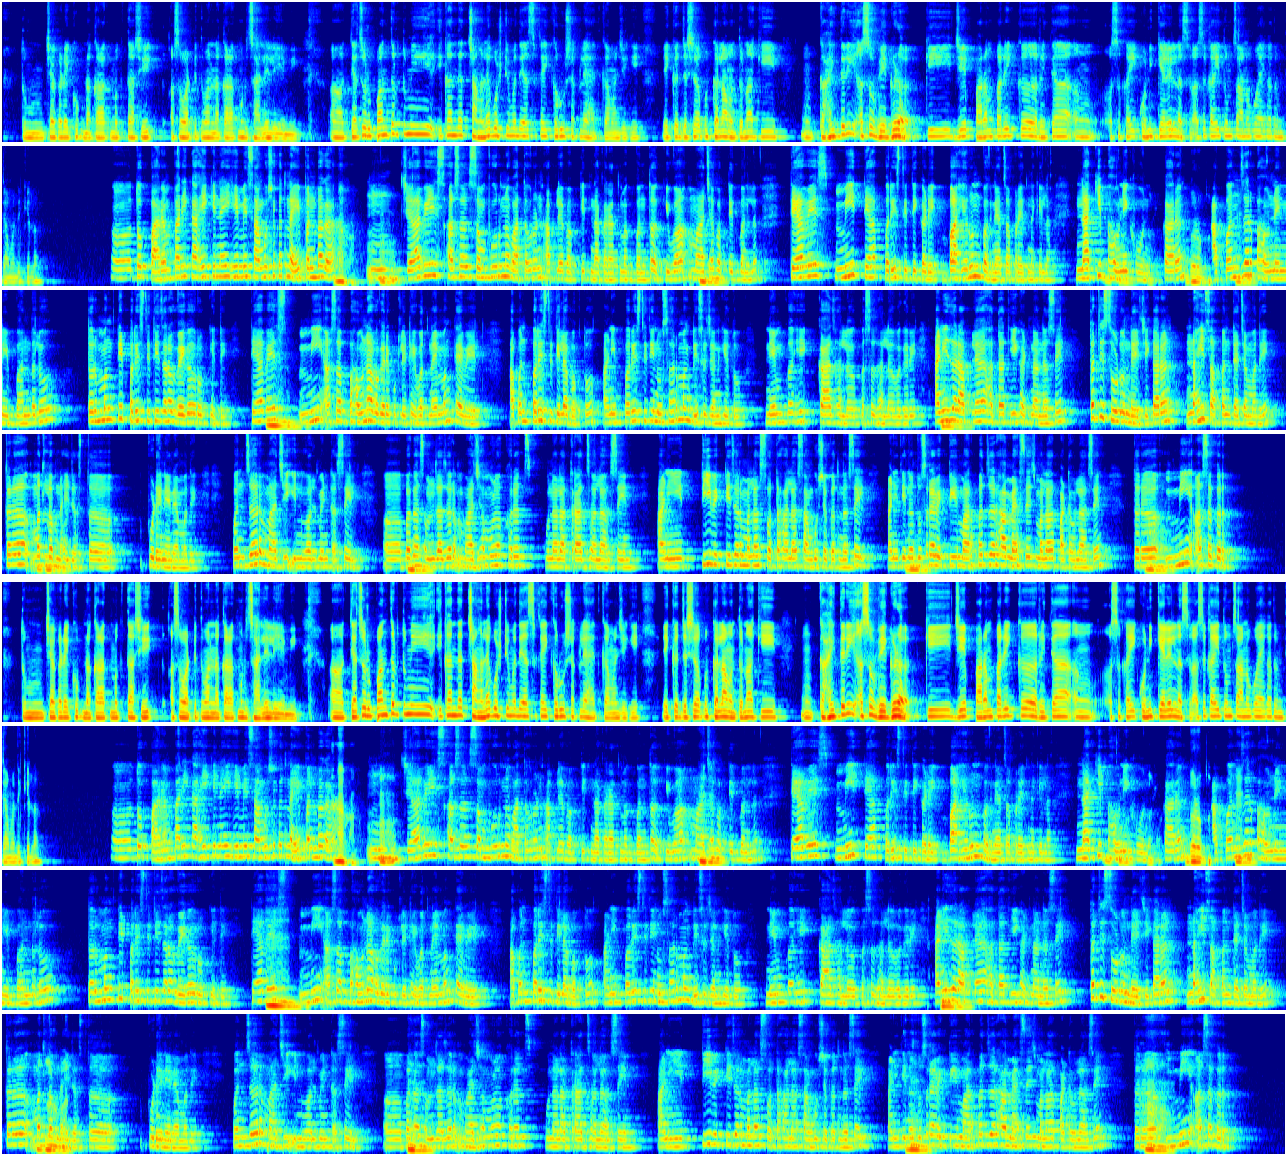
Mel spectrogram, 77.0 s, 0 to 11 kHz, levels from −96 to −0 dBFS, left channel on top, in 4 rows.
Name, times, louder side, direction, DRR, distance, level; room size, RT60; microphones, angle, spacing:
voice 1, 0.3-2.2 2.5-4.4 4.9-9.5 9.9-11.6 12.0-19.8 24.2-24.4 24.9-25.2 29.7-30.1 35.8-36.5 37.0-37.3 37.8-38.0 42.5-43.0 52.6-52.9 58.3-58.8 63.9-64.2 71.3-71.7 74.9-75.3, right 5 dB, 55° right, 17 dB, 0.3 m, -25 dB
voice 2, 20.9-24.3 24.7-30.6 31.1-35.0 35.4-37.0 37.4-39.3 39.8-41.9 42.3-42.7 43.0-45.7 46.1-49.6 50.0-52.2 52.5-54.5 54.8-57.5 57.8-59.4 60.0-60.7 61.2-63.1 63.5-65.6 65.9-67.2 67.6-68.0 68.3-70.7 71.1-74.3 74.8-76.1, left 3 dB, 60° left, 7 dB, 0.9 m, -29 dB
12.0 x 5.4 x 7.1 m, 0.76 s
head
